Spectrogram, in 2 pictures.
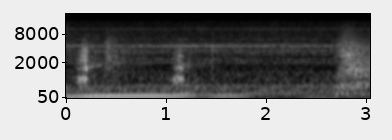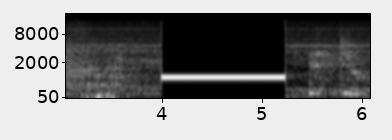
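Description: A steady low hum that stops about two seconds in, then a single pure censor bleep just over a second long, about four seconds in, blanking out all other sound.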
